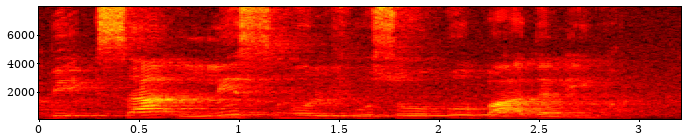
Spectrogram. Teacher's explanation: یہاں پر ذرا ہجے کے برعکس ذرا بالکل اس کو الگ حیثیت حاصل ہے، اس کو اس انداز میں پڑھیں گے کہ لام کو بھی نہیں پڑھیں گے اور اسم کے حمزہ کو بھی نہیں پڑھیں گے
